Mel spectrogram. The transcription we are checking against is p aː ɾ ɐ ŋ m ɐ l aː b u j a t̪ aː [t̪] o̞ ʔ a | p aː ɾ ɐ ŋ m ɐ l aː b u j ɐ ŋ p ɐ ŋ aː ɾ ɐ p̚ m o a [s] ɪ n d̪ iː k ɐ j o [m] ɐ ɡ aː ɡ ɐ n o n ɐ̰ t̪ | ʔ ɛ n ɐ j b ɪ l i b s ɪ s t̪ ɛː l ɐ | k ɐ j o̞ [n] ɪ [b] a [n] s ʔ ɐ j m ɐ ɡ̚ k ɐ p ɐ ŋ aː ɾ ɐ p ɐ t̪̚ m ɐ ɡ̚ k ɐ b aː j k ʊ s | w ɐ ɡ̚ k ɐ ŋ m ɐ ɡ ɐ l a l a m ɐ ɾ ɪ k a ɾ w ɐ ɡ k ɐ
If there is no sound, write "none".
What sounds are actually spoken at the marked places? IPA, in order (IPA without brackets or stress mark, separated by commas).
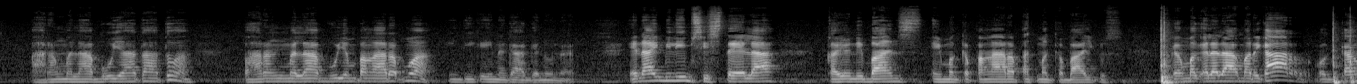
t̪, h, n, n, b, n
